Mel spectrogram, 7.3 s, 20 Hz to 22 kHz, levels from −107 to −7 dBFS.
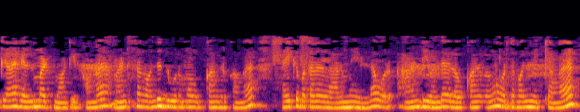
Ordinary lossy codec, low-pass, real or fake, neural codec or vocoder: MP3, 24 kbps; 7.2 kHz; real; none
